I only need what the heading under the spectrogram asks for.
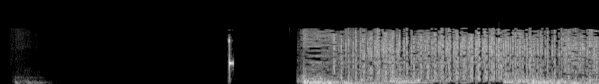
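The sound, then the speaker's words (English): Machine gun fire: a brief faint rustle and a single sharp pop come first, then a loud, dense stream of rapid shots starts and keeps going without a break to the end. “Love the sound of the machine guns. Sound of freedom.”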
